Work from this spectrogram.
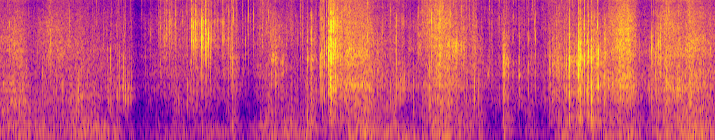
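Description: A pile of small, brittle chips and crumbs of dry, colorfully painted soap on a textured mat is pressed, crushed and rubbed between fingers and palm. The result is a steady, bright crunchy crumbling and crinkling that swells in louder bursts, with almost no low end.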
